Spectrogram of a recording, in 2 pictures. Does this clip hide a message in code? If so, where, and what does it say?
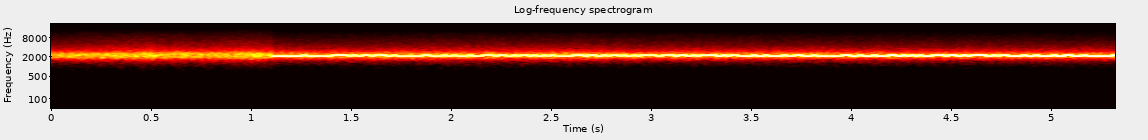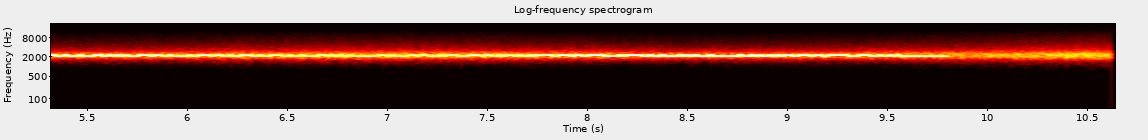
Yes: RTTY (50 baud, 170 Hz shift) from 1.1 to 9.8 s, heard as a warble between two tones, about 2200 Hz centre, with radio static and a narrow filter. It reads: CQ DX DE EB2PUY EB2PUY K AA4GLZ DE OE6JS TNX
